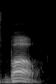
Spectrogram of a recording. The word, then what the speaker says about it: Mbow: MBOW is the spelling of the last name, but the M is silent, so it's Marcus Bow.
